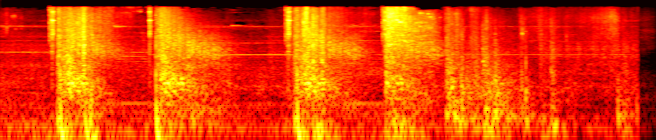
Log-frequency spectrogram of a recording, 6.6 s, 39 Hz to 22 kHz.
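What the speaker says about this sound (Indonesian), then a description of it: "melepaskan 4 tembakan tepat sasaran, menewaskan keduanya seketika" Several loud, close gunshots from a pistol, each a sharp crack followed by a ringing decay, irregularly spaced about a second apart, with a few more bursts than four.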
